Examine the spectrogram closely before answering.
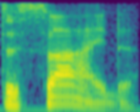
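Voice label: "decide", US English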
